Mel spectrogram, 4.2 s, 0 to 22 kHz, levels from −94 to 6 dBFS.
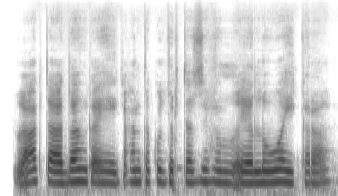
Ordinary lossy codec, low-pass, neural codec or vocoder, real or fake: none; none; codec, 44.1 kHz, 3.4 kbps, Pupu-Codec; fake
